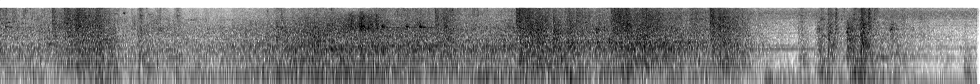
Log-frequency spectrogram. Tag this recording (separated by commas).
Vehicle, Music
